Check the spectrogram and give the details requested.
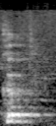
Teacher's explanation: con la pronunciación de la ed como una t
